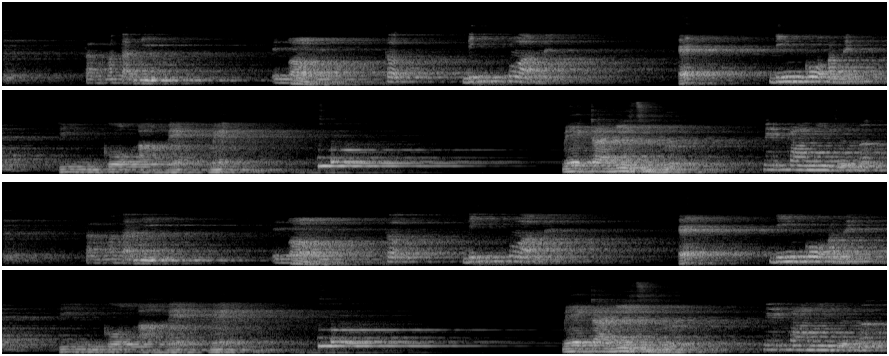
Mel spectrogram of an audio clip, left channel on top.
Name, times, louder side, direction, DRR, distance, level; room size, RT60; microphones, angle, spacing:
voice 1, 0.8-1.5 2.7-3.3 3.8-4.0 4.6-5.5 7.7-8.5 16.5-17.5, left 1 dB, 50° left, -2 dB, 1.0 m, -28 dB
voice 2, 2.9-3.2 6.8-6.9 9.4-11.5 12.0-12.9 14.4-15.6, left 1 dB, 15° left, -6 dB, 0.6 m, -28 dB
13.5 x 4.9 x 3.0 m, 2.9 s
head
